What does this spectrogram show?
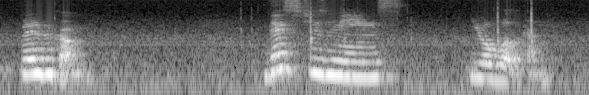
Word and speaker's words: velbekomme: Velbekomme. But when we say it normally, we don't say the last syllable, we just say velbekomme. Because this just sort of flows into it. So it just becomes velbekomme.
